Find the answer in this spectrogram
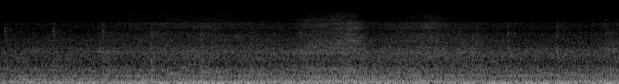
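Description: Road traffic: a steady low rumble of cars, with a brief rise in hiss about three seconds in.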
